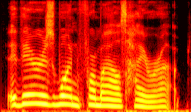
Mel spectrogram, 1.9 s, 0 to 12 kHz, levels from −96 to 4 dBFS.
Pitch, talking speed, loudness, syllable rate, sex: 215 Hz, 220 wpm, -15 LUFS, 6.5 syllables/s, female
